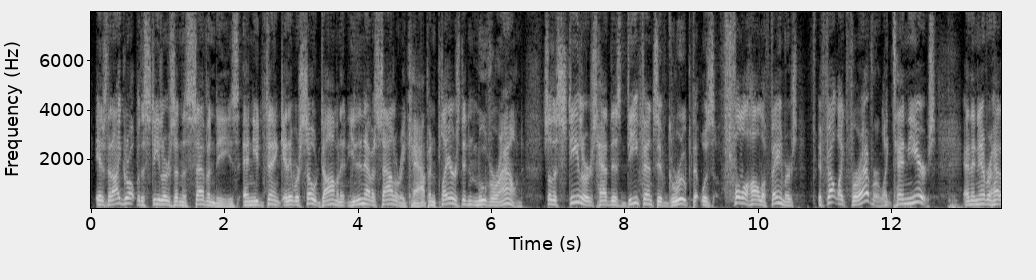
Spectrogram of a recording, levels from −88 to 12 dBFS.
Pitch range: 150-200 Hz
